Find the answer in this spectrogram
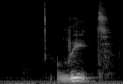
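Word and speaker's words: Lied: pronounced leit um cuz sometimes in German when you end the word on a D sound it gets more of like a DT or t sound uh leader is the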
